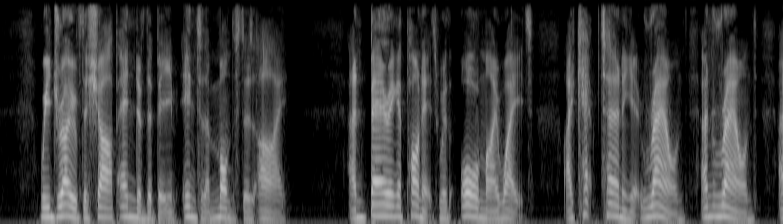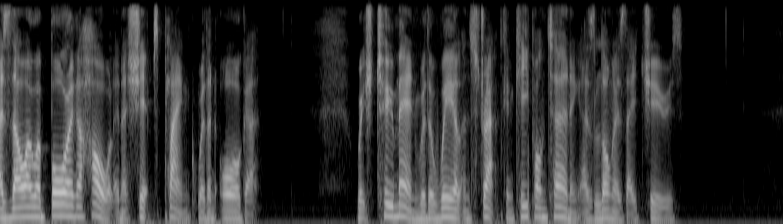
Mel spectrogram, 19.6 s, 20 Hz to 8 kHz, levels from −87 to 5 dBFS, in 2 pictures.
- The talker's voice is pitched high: No, low, 115 Hz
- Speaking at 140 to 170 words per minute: No, average, 180 wpm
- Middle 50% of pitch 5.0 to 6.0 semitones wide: Yes, average, 5.3 semitones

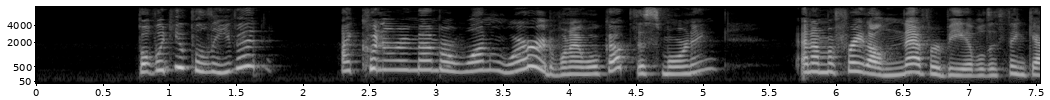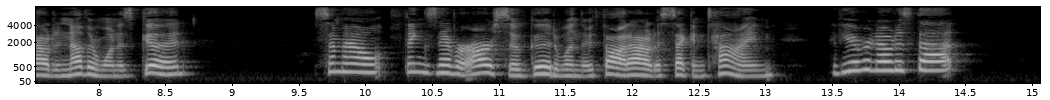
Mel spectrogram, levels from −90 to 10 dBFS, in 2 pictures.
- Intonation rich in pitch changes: Yes, wide, 7.7 semitones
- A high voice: Yes, very high, 275 Hz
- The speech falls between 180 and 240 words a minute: Yes, average, 190 wpm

